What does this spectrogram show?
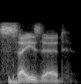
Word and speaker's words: Sazed: Well, I mean, like I watched that video from the con where he's talking, and he pronounced it Sazed.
